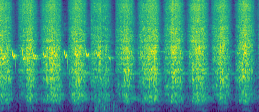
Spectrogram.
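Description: Hand saw cutting through wood with steady back-and-forth strokes, about two a second, stopping at the end.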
